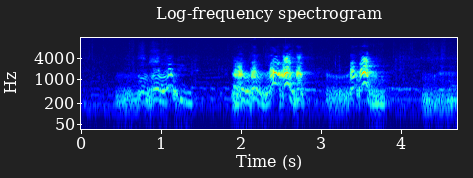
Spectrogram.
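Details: American Staffordshire Terrier puppies giving harmonic, wavering yelps and whines in three short bursts, the middle burst loudest, with a low growly undertone and quiet gaps between.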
